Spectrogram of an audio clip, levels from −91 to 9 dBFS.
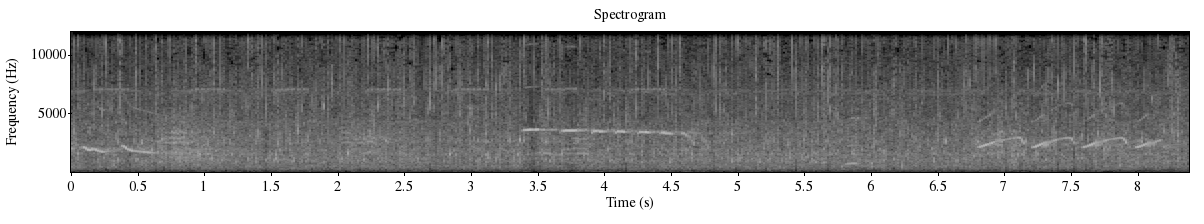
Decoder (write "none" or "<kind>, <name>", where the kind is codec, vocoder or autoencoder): none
